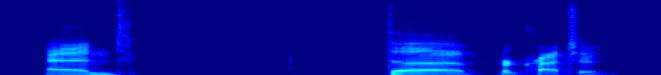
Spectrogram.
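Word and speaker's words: Cratchit: And the or Cratchet. How do you say that name? Bob Cratchet.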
